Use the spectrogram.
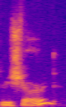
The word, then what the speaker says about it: Richard: I'm gonna say Richard because Andre is French, sounds like a French name, and in French they pronounce Richard as Richard.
